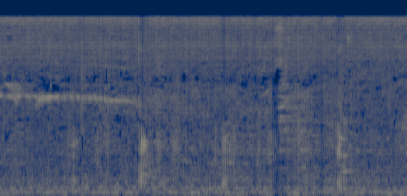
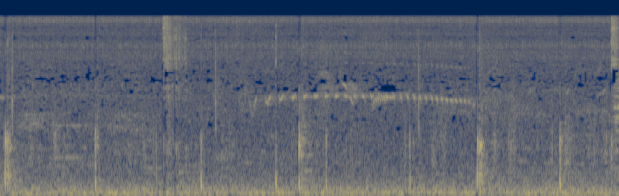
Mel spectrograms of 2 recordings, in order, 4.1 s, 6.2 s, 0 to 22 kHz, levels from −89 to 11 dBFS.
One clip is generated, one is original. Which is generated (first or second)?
first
